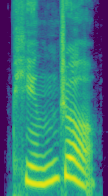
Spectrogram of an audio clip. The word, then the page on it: 凭着: píng zhe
